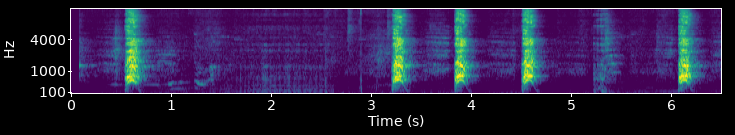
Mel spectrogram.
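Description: Small long-haired white dog barking: one sharp bark about half a second in, a low growl, then three sharp barks in quick succession about two-thirds of a second apart.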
